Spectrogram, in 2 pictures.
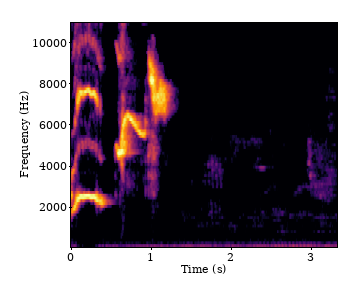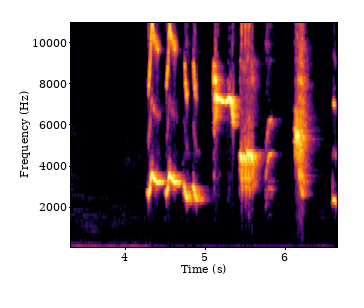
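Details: Orange-headed thrush, lure and master song for training an untrained young bird. A few high whistles and rising notes open it, a pause with low hum follows, then a fast, varied burst of trills, squeaks and piercing whistles.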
